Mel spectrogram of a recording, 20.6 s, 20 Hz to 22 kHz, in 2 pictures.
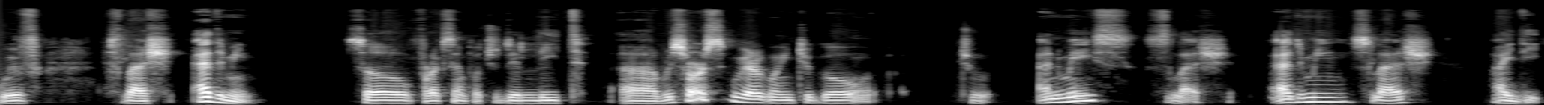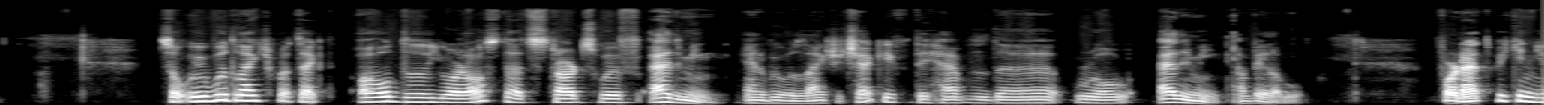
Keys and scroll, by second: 19.0 ctrl+Tab.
